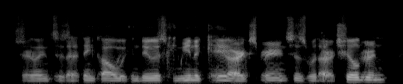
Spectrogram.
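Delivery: plain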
